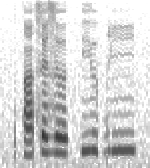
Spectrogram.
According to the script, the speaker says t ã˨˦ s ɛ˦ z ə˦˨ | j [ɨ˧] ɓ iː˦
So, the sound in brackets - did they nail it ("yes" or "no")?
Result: no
